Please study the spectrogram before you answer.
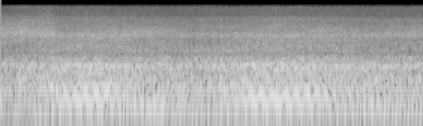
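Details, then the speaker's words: GPX Demon (Dark Shadow) China-made motorbike, engine revving after a crash dented a spot: buzzing rattle rising with revs, stops when the part is held; vibration rattle from the crash-damaged part. "তো এই crash করার পরবর্তীতে আমার বাইকের এইখানে একটা vibration আসে, just like"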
